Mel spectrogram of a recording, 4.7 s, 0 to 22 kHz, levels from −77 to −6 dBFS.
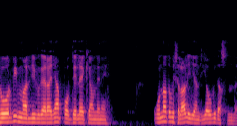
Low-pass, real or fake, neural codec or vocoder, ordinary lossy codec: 7.2 kHz; real; none; MP3, 24 kbps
